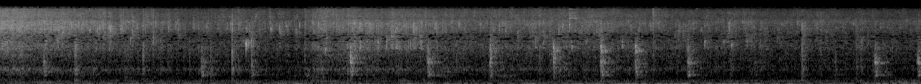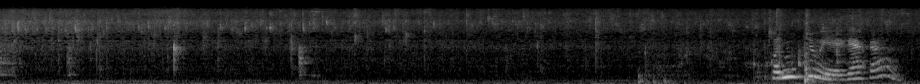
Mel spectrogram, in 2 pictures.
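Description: Onions and green chillies crackle and sizzle in hot oil, a dense close frying hiss with scattered pops and stirring scrapes that fades slightly, ending with a brief burst of other noise.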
